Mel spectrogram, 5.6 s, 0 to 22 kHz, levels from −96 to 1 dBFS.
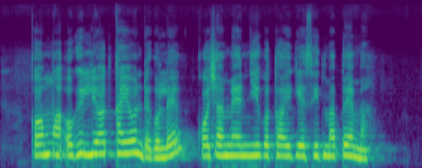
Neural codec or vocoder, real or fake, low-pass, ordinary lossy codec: vocoder, 44.1 kHz, 128 mel bands, Pupu-Vocoder; fake; 19.8 kHz; none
